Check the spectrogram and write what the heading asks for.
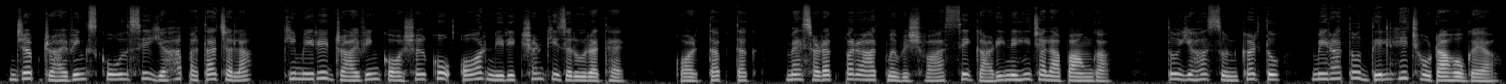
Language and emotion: Hindi, sad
